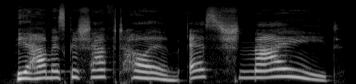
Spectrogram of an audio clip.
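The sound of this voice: A woman does a put-on character voice with a high pitch and a fairly bright tone. She speaks at a slow pace with lively intonation.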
